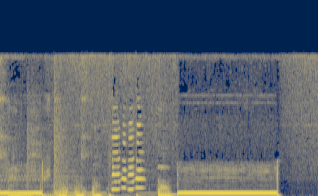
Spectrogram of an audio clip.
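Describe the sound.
Telephone call being dialed: after brief voice sounds, a quick series of a few keypad tone beeps is followed by a long, steady, loud electronic tone that cuts off abruptly.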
